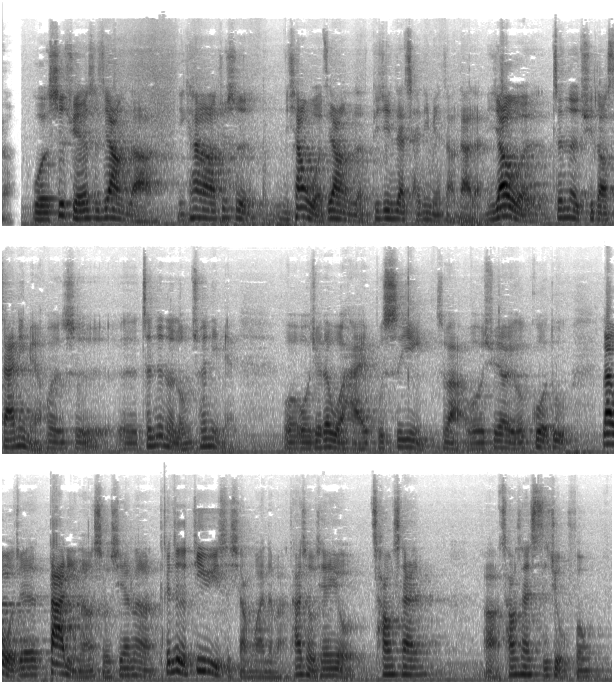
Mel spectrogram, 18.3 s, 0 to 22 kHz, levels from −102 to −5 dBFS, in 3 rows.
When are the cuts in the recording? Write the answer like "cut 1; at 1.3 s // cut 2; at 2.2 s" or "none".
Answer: none

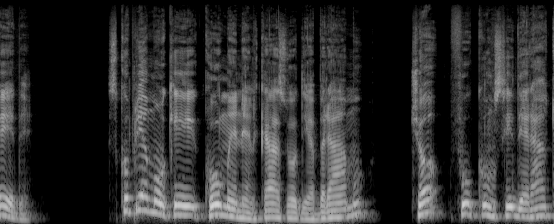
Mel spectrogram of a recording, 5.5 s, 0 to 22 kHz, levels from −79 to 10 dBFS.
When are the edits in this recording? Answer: none

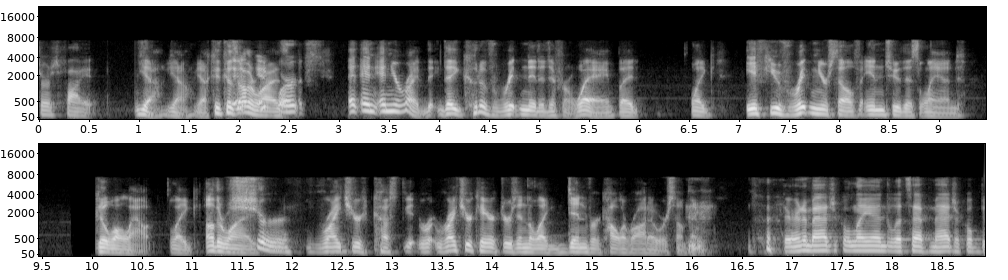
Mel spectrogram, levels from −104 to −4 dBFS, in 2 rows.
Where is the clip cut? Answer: cut 1; at 16.9 s

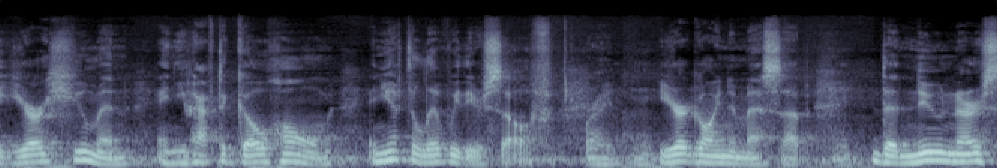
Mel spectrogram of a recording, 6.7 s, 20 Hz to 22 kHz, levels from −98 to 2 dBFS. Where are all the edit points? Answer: cut 1; at 4.2 s

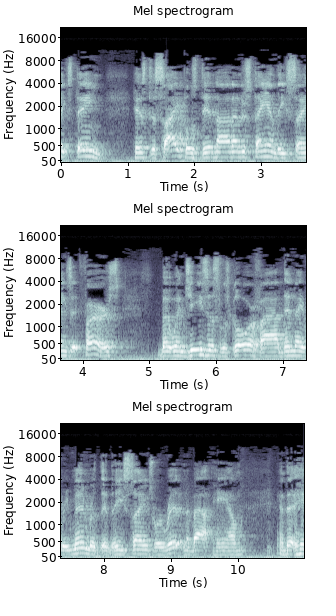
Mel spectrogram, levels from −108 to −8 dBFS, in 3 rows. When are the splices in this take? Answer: none

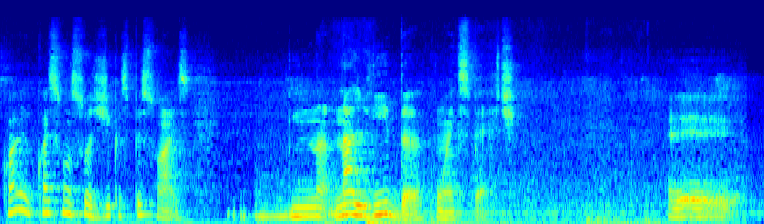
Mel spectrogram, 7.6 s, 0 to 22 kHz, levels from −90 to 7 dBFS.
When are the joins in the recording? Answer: none

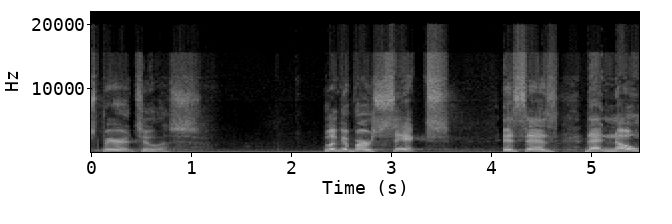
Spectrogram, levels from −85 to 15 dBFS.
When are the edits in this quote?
cut 1; at 2.3 s

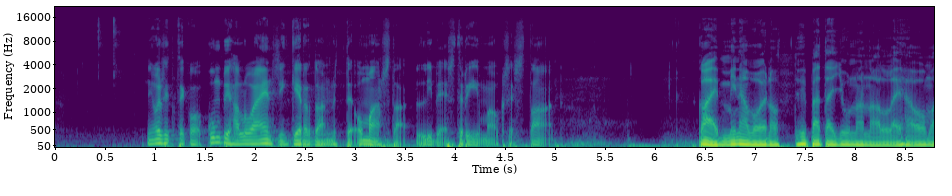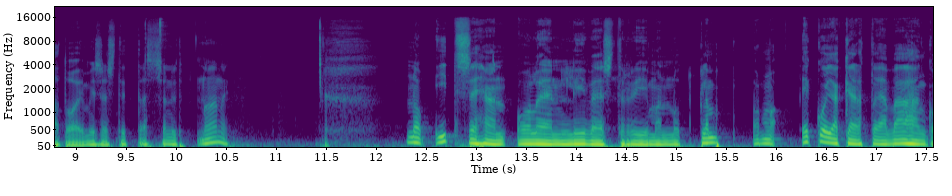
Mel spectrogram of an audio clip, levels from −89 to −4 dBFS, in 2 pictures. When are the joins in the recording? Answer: none

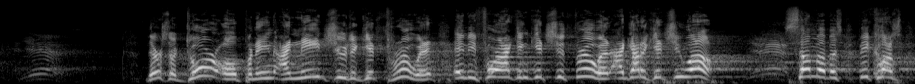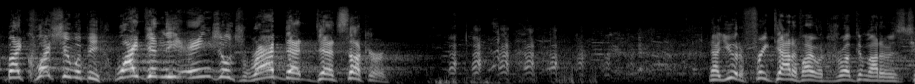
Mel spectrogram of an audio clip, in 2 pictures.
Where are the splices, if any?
cut 1; at 11.5 s

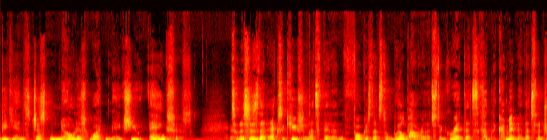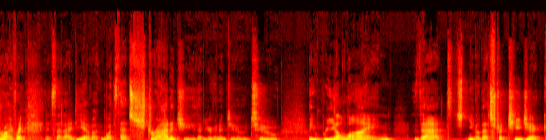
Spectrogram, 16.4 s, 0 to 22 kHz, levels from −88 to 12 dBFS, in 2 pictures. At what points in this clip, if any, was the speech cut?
cut 1; at 3.4 s // cut 2; at 8.9 s // cut 3; at 12.8 s

